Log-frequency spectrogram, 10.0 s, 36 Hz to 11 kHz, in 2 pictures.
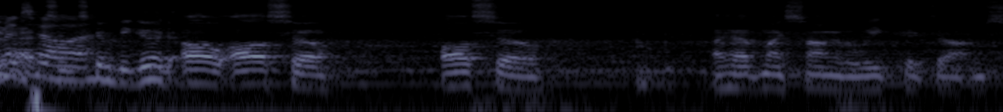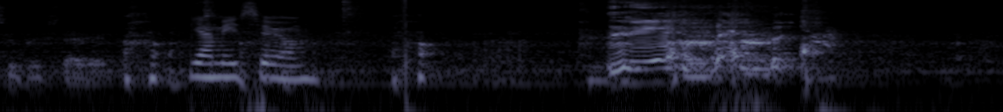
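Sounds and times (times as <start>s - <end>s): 
speech: 0.0s - 7.3s, 8.0s - 9.3s
person hacking through a raspy coughing fit: 8.0s - 9.4s.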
